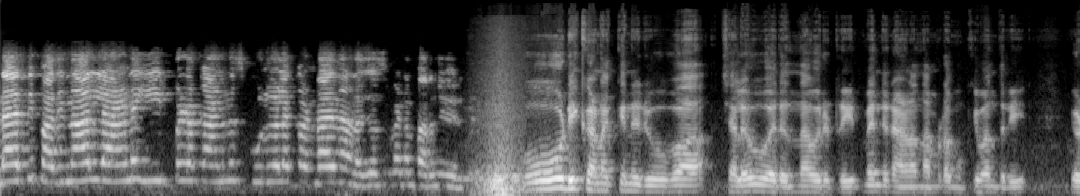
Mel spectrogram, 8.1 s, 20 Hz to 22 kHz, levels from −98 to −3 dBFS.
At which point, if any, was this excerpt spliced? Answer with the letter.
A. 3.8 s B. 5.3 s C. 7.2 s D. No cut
A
